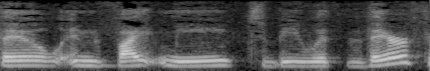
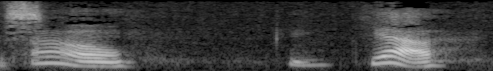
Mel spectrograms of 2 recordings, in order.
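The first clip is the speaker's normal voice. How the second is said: not happy, lacking enthusiasm. Reminded that christmas is coming, unenthusiastic. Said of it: "you don't sound very happy about it at all".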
